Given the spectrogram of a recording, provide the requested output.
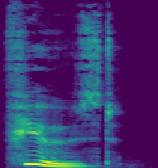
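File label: "fused", British English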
